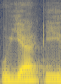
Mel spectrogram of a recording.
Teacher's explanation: mayor fuerza voz Entonces sería enseñar u u en la ya por ejemplo se daría la mayor fuerza en la ya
